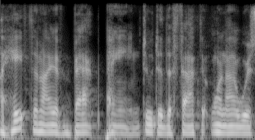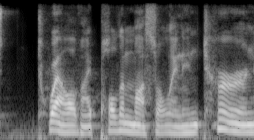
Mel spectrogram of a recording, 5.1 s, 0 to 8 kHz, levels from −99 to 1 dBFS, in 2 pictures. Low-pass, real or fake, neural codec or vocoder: 7.2 kHz; fake; codec, 16 kHz, 4 kbps, X-Codec, HuBERT features, trained on balanced general audio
